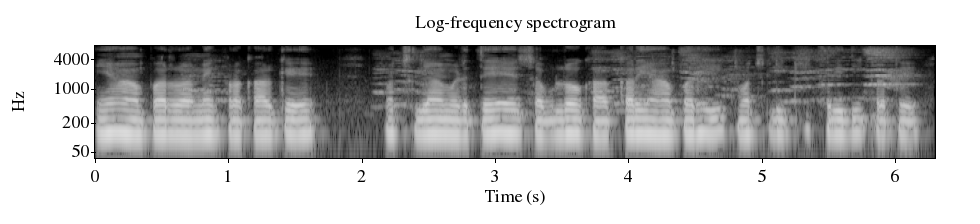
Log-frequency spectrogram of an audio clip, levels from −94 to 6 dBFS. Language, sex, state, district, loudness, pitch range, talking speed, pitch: Hindi, male, Uttar Pradesh, Etah, -20 LUFS, 115-120 Hz, 150 wpm, 120 Hz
